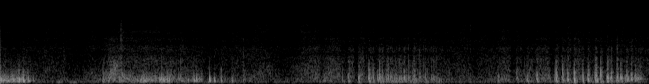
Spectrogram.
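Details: Pandy, a female pet cat, purring loudly while being massaged on a satin pillow: deep rumbling purr in rhythmic surges about once a second, with soft rubbing and scratching noises between.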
